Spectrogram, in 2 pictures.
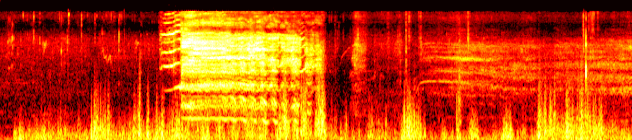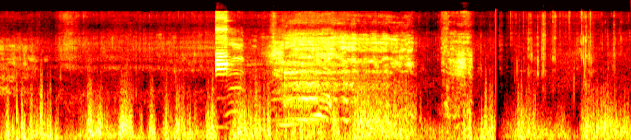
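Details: Mare and foal: a loud, high, shaky whinny near two seconds and another near ten, each with rich harmonics, over steady people talking, calls to the horses and low handling and hoof noise.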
